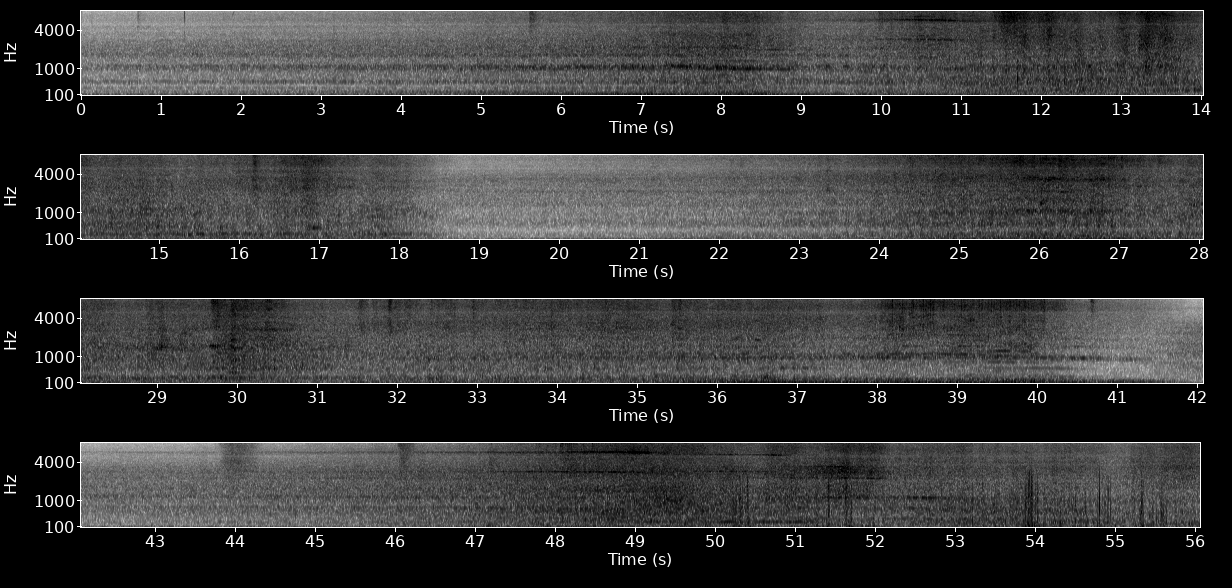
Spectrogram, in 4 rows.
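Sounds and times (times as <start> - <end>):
diesel locomotive engine rumble: 0.0 - 56.0
train cars clattering over rails: 9.7 - 18.3, 23.2 - 37.3.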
